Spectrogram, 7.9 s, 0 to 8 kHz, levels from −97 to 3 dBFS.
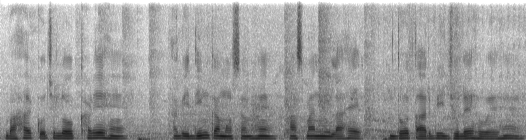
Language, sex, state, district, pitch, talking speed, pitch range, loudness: Hindi, male, Arunachal Pradesh, Lower Dibang Valley, 125 Hz, 145 wpm, 120-130 Hz, -17 LUFS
